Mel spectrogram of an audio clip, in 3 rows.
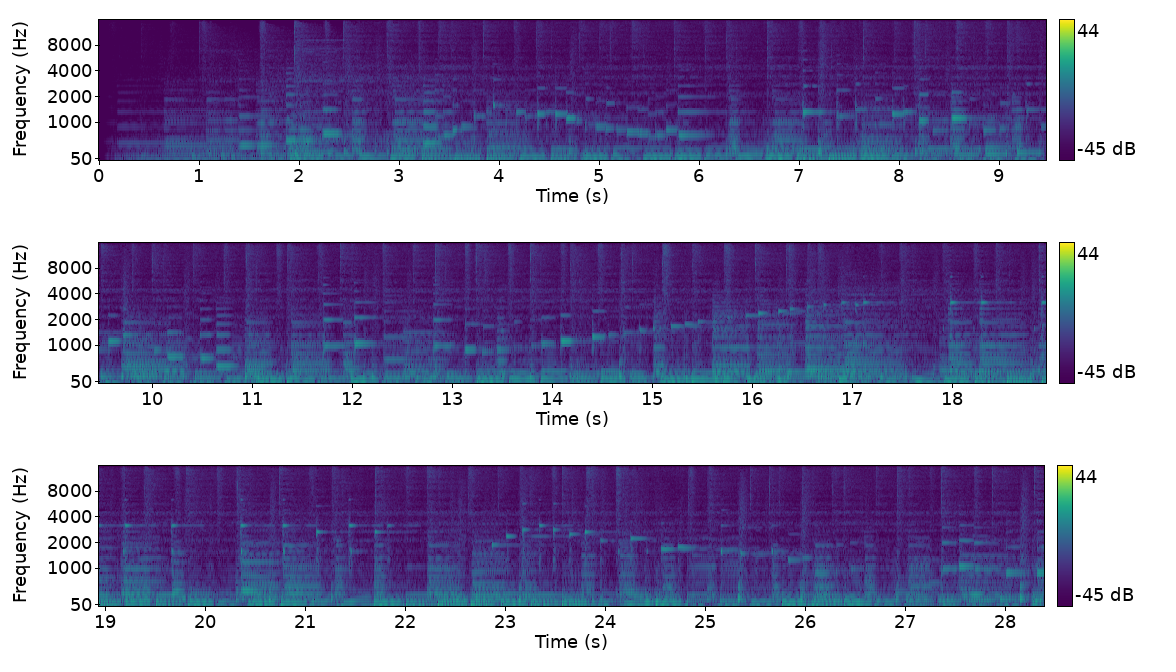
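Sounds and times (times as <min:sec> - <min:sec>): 
solo piano: 0:00.0 - 0:28.3.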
